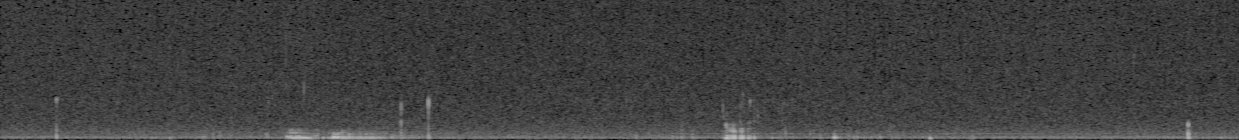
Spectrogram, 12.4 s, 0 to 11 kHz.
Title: Tummy Noise Series (13)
